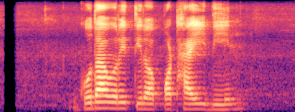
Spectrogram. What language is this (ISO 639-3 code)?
nep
